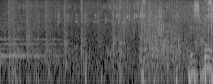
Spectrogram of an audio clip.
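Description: Horse hooves walking in Kingdom Come: Deliverance II, steady clip-clop steps in an even rhythm, close but quiet, with a voice speaking over the later steps.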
